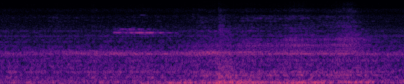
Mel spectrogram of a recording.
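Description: A steady low rumble of room background noise while a marker draws on a whiteboard, with a brief faint high squeak about two seconds in.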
